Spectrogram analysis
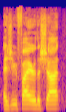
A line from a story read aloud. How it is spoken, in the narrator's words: Deacon yells out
